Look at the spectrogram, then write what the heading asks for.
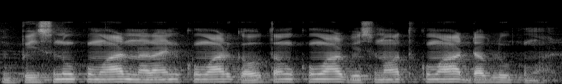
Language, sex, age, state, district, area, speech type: Hindi, male, 30-45, Bihar, Begusarai, rural, spontaneous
